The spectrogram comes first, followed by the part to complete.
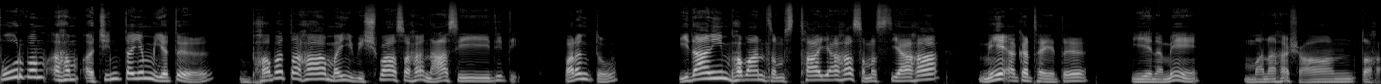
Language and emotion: Sanskrit, happy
